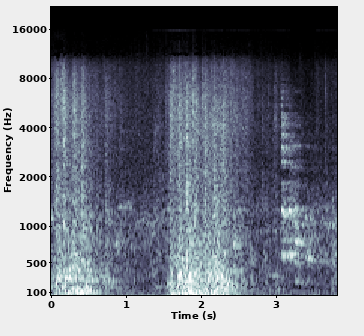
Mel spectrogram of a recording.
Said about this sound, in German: Einige der aktiveren Tiere flattern mit den Flügeln.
